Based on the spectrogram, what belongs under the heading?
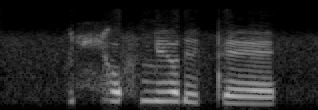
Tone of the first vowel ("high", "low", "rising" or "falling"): high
